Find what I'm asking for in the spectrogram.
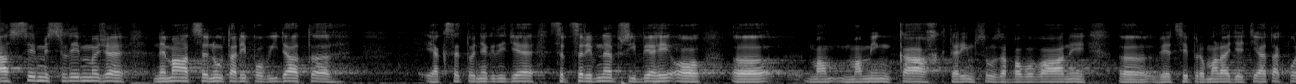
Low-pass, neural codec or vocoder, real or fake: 7.2 kHz; none; real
